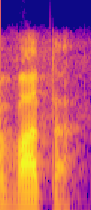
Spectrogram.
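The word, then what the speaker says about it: Vater: váter a ver la pronunciación es muy importante se escribe butter no y se dirá bata pues John Lucas le puso este nombre dando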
